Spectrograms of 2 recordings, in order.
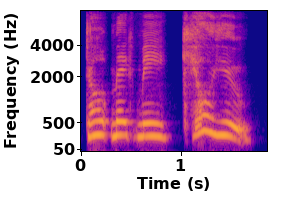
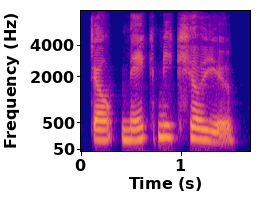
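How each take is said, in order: First: Higher and slow, imitating his threat; mock angry yell. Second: Said in the usual way. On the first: Kidnapper at gunpoint threatening the captive, imitated slow raised-pitch yell. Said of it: "He's yelling at me". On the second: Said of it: "I'm like".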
